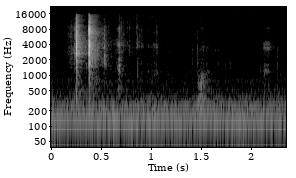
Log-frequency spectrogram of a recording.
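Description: Two sharp clicks of a plastic blister pack being picked up and handled, a fraction of a second apart, then a few faint light handling ticks over a low steady hum.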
